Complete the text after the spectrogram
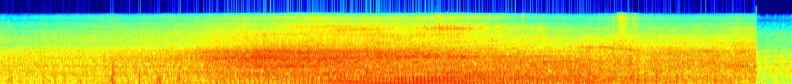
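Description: Heavy truck engines rumble loudly as trucks drive past close by.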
